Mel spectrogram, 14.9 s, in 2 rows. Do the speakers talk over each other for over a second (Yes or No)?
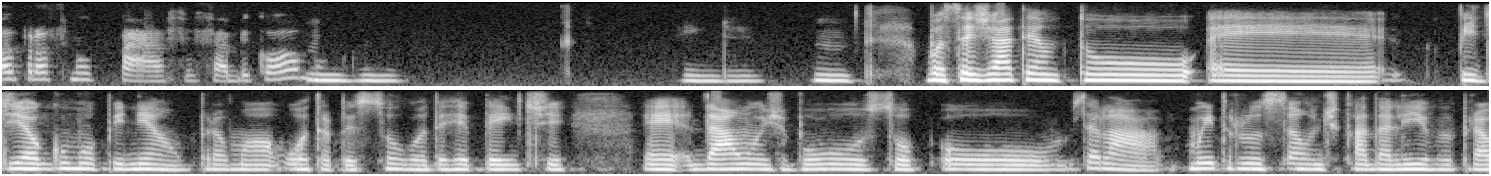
No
